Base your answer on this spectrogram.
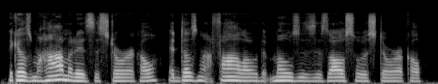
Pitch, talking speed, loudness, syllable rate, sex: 165 Hz, 180 wpm, -19 LUFS, 6.4 syllables/s, female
